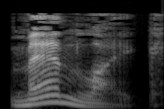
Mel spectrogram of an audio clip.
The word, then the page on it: manlike: British English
